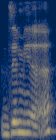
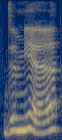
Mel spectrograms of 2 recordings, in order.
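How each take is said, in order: First: "Demure" drawn out, ending in a coy rise; trendy demure. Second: Said in the usual way. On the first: Shown as a demonstration. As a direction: say "Demure" coyly, stretching the vowel up. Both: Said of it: "That's the only way you can say that word".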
